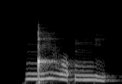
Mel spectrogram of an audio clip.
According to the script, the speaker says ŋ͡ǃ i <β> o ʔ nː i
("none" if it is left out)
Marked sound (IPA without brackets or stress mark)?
β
